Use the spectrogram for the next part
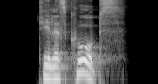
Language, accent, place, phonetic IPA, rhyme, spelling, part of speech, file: German, Germany, Berlin, [teleˈskoːps], -oːps, Teleskops, noun, De-Teleskops.ogg
- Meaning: genitive singular of Teleskop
